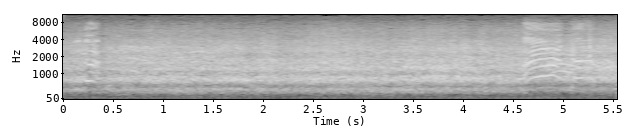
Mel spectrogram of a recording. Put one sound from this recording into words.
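A large crowd murmurs and cheers steadily in a big hall.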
